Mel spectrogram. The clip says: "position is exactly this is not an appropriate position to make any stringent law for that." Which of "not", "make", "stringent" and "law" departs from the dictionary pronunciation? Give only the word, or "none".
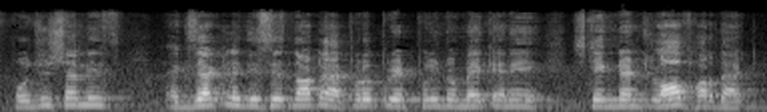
stringent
